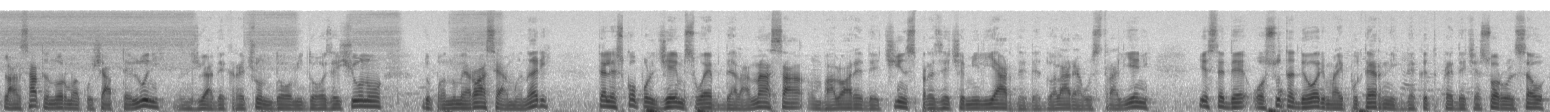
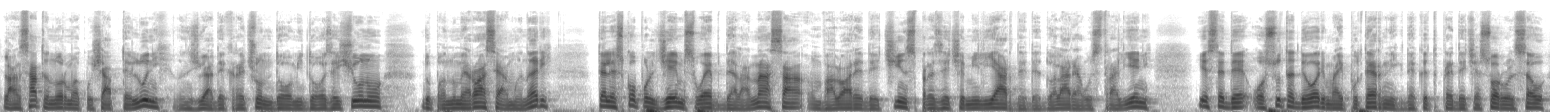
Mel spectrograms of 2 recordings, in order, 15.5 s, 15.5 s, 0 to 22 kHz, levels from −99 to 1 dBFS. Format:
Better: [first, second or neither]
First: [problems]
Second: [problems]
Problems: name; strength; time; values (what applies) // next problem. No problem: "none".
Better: second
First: hiss; noticeable; throughout; 20 dB below the speech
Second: none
